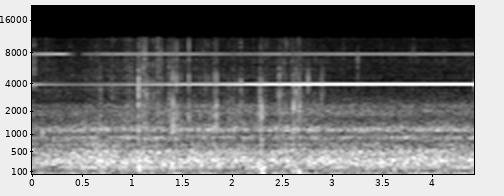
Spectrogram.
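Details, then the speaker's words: ThorFire VG10 flashlight, XM-L2 LED, PWM driver, head held next to the microphone: thin, steady high-pitched whine that swells when a black object blocks the LED and drops when uncovered. "think you could hear that, right? It increases. When you stop blocking it, that whining level goes down."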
